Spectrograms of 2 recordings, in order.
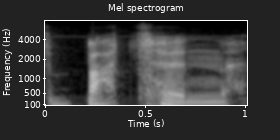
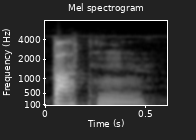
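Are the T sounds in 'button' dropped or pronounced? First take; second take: pronounced; dropped. First: The T sound in the middle is clearly pronounced. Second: The T sound in the middle is dropped. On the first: The speaker calls it right. "It has T's, it's button" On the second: The speaker calls it wrong. "It isn't button"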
